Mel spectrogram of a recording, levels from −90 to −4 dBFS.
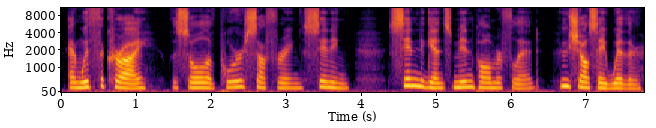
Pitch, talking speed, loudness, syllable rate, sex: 200 Hz, 140 wpm, -18 LUFS, 3.9 syllables/s, female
